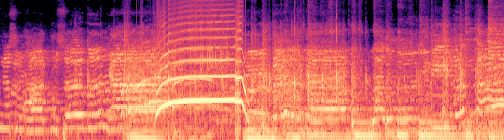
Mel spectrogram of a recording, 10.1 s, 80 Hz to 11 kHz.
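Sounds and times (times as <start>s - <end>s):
person cheering whoop: 2.4s - 5.0s.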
